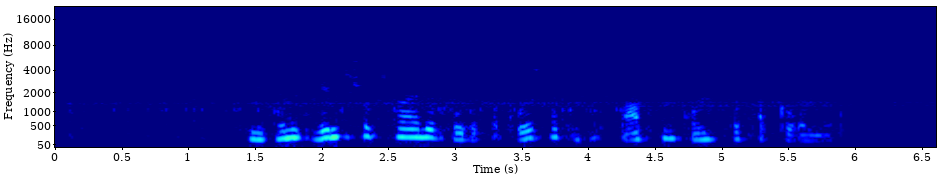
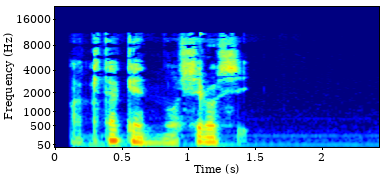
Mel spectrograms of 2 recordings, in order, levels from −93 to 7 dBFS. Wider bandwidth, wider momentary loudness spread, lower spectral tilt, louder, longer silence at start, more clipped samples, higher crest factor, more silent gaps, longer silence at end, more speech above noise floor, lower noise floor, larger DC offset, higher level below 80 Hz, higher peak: second, 7 kHz vs 12 kHz; first, 9 LU vs 5 LU; first, -8 dB/octave vs -3.5 dB/octave; second, -63 LUFS vs -24 LUFS; about the same, 0.1 s vs 0.1 s; neither; about the same, 20 dB vs 22 dB; neither; second, 0.7 s vs 1 s; second, 24 dB vs 40 dB; first, -88 dBFS vs -65 dBFS; neither; second, under -90 dBFS vs -46 dBFS; second, -46 dBFS vs -4 dBFS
